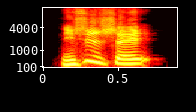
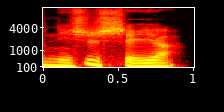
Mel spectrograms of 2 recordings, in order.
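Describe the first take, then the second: First: The question sounds startled and forceful. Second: The question sounds puzzled and uncertain. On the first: The asker is startled and alarmed. "或者是用震慑的口气问" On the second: The asker is bewildered by what is happening. "假设如果他是用困惑的口气问"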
